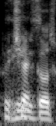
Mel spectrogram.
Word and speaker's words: Pacheco: would call it, controversially, Fantastic Four by Carlos Pacheco. I'm not good at name pronunciation, and my apologies, Carlos. Pacheco's correct.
